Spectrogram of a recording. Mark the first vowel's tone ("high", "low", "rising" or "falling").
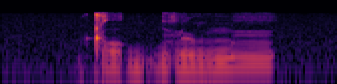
low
